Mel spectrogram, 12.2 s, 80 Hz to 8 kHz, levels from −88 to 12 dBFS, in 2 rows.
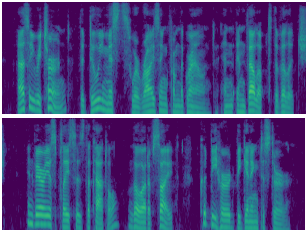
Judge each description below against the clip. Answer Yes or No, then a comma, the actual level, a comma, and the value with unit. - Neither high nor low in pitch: No, low, 125 Hz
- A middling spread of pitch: Yes, average, 4.5 semitones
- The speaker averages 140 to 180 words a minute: Yes, average, 150 wpm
